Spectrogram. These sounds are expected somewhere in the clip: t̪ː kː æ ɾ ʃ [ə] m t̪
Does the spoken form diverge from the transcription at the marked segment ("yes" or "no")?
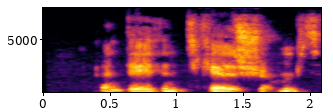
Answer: no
